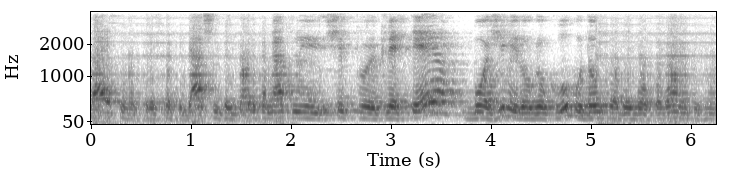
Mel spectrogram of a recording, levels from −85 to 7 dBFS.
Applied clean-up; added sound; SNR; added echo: neural separator model SepFormer DNS4.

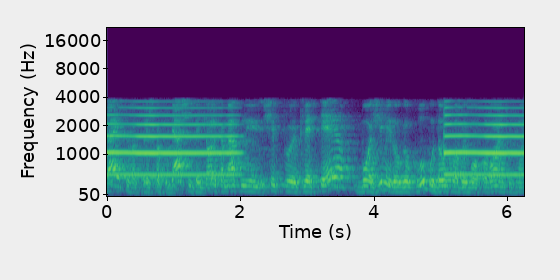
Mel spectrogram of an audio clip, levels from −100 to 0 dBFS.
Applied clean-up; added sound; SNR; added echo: none; Trumpet; -3 dB; reverberation time 0.7 s.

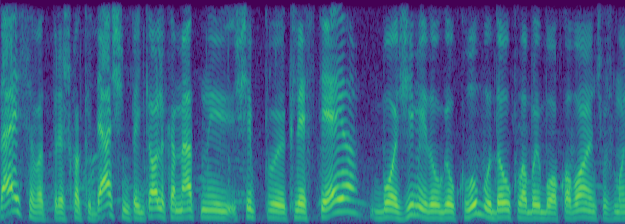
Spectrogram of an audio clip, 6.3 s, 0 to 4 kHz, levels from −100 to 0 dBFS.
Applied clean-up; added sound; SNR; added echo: none; none; none; none.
